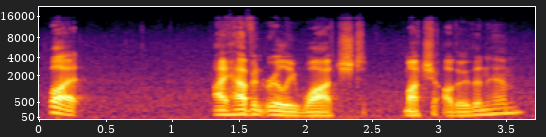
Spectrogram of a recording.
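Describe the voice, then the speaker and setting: A man streaming a game, chatting casually and rambling a bit, stuttering now and then when he talks fast. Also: medium pitch, animated, bright, forceful tone. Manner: rambling, chatty, lots of fillers.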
